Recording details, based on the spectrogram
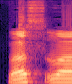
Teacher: واو کے آگے الف ہے، اس وجہ سے ہم واو کو لمبا کر رہے ہیں، اور یہ الف سے مراد یہ الف مدہ ہے۔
